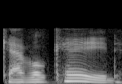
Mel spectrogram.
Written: cavalcade

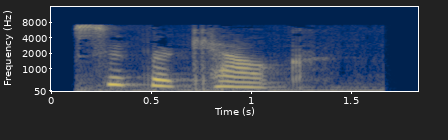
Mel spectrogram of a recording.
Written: SuperCalc

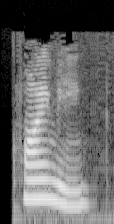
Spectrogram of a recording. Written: climbing

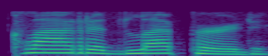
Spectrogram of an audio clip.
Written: clouded leopard

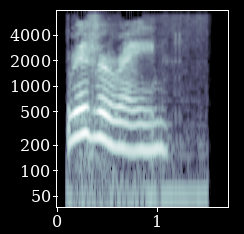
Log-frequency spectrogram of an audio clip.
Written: riverain

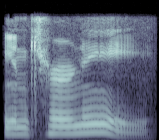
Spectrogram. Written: internee

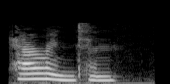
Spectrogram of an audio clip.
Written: Harington

